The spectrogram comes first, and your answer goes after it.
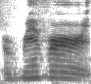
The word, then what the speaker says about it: River: Your name is pronounced River. Thank you for correcting me. I appreciate it. What did I say? River? Oh my gosh. Alright. I'm gonna remember to pronounce it River.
